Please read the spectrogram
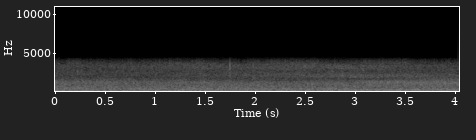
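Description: Wind buffeting the phone's microphone: a steady low rumble over a constant even hiss.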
